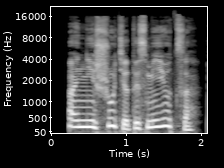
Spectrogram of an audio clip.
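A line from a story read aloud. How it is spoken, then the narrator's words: Sad voice. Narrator (Russian): отчего-то грустным голосом произнесла Аймара Инка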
